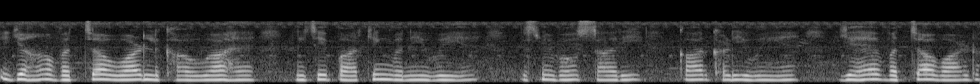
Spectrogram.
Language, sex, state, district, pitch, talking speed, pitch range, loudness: Hindi, female, Bihar, Purnia, 210 Hz, 135 wpm, 205-225 Hz, -17 LUFS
